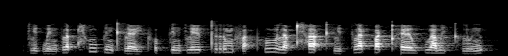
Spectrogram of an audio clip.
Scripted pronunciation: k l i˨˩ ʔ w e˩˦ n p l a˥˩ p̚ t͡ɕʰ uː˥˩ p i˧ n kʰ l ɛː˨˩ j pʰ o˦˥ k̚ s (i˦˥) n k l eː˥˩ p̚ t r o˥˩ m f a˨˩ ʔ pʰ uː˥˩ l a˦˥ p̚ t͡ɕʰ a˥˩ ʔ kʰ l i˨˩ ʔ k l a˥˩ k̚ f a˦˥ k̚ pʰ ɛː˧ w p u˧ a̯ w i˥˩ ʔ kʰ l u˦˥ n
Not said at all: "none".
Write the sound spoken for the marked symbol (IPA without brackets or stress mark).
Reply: i˧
